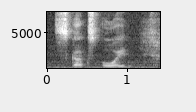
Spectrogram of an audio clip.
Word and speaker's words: Skuxxoid: So his name is, and I'm probably going to mispronounce this, Skulloid? It's right there if it'll zoom in. You can freeze frame it if you want to. It's SKUXXOID. Skuxoid.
